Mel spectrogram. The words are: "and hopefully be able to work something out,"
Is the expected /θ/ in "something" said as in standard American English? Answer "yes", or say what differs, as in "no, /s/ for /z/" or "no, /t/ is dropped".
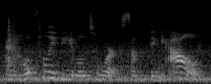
yes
